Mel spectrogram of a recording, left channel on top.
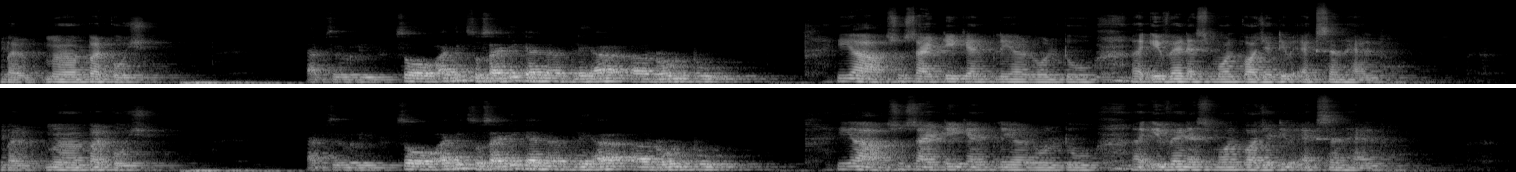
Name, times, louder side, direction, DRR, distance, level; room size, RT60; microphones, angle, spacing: voice 1, 0.0-1.5 8.0-13.9, left 1 dB, 45° left, 3 dB, 0.5 m, -26 dB
voice 2, 3.1-3.7 4.0-7.1, equal, 60° left, -3 dB, 1.1 m, -22 dB
4.6 x 4.2 x 2.5 m, 1.2 s
head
